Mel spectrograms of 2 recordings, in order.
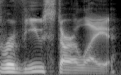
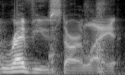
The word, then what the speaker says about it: Revue Starlight: starlight and it's amazing which is it's it's pronounced review starlight which I found out the hard way it's not review starlight even though the Spelling's weird anyway Rafi I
